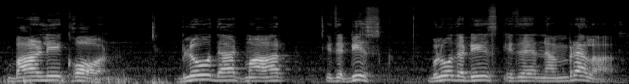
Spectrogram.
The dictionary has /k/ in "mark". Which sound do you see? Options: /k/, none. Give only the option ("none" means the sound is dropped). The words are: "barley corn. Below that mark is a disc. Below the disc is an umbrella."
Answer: none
